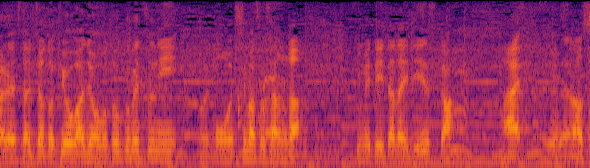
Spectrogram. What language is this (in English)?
Japanese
